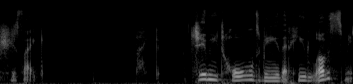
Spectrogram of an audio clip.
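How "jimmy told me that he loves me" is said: whispered, quieter. Retelling what one contestant whispered to another: imitating a whisper. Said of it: "whispers to her".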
